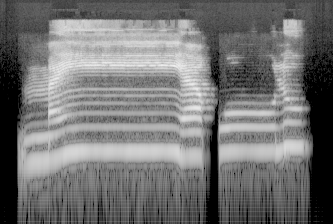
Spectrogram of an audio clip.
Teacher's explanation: we will merge this noon sound into ya, and that will become may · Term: merge sound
